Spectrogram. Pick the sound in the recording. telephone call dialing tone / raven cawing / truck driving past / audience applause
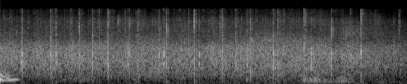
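audience applause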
